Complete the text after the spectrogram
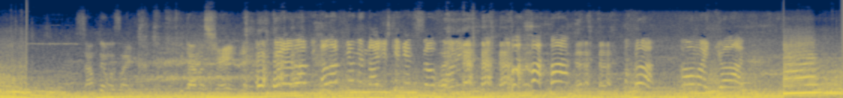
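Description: A man talks with animation, close by inside a car.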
